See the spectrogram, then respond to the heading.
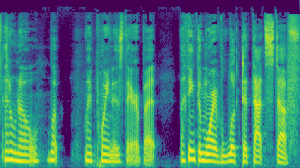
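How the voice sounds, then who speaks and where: Recorded very cleanly against a silent background, with a dry, close sound and no echo, a woman speaks in a plain, everyday voice, fairly low in pitch, with ordinary pitch variation. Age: 30s. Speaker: martial arts instructor. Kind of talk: casual chat.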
